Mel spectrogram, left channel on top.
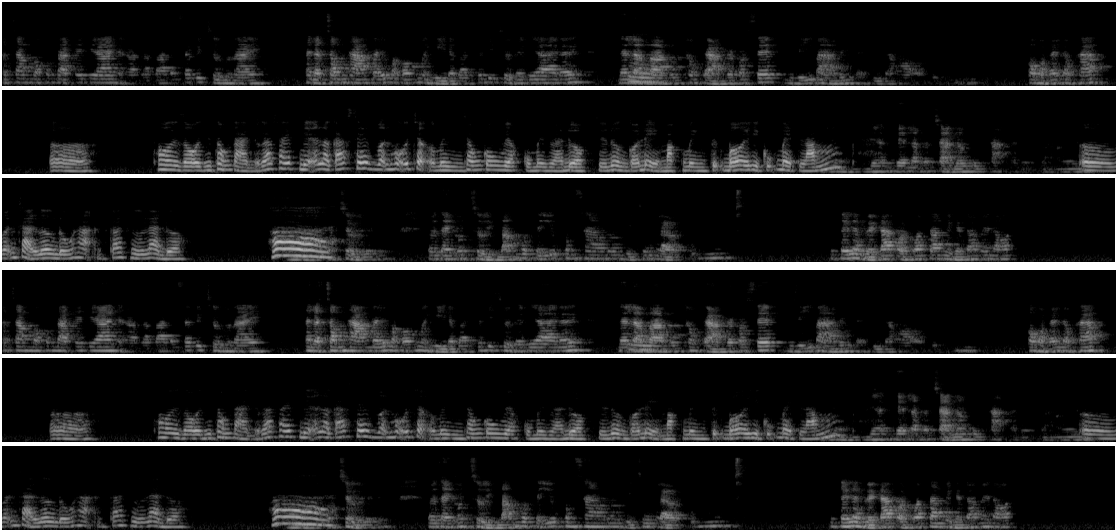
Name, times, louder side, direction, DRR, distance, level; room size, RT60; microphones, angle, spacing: voice 1, 0.0-2.6 3.0-5.9 6.2-9.2 9.5-9.7 10.3-11.1 19.4-22.0 25.1-29.7 30.6-32.3, right 2 dB, 70° right, 1.6 m, -39 dB
voice 2, 11.6-12.1 12.7-19.6 21.9-24.1 25.0-25.6, left 4 dB, 45° left, 0.5 m, -31 dB
4.3 x 3.5 x 3.1 m
head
